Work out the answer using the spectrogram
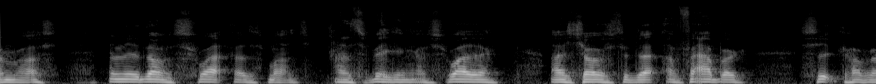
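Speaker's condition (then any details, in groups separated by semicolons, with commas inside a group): ALS; no tracheostomy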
